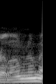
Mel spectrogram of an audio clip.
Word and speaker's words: aluminum: That's how I pronounce aluminium, or aluminum, as most people know it.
